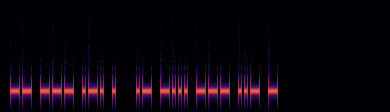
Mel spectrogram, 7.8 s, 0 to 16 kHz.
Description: Morse code, heard as a keyed tone, about 20 wpm, 700 Hz. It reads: MORE ABOUT
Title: Sets of 8 Words - 20wpm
